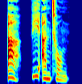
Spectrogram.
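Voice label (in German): "anton", German; buchstabierung alt; A wie Anton; Buchstabieren Sie bitte!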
